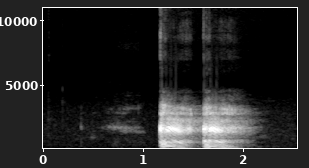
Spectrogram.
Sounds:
Cough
